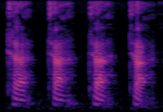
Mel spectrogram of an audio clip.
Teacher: Of course, you might tongue in different areas within your mouth for different kinds of effects, but your main boilerplate tonguing that you'll use is striking right where the roof of your mouth meets the back of your upper teeth.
